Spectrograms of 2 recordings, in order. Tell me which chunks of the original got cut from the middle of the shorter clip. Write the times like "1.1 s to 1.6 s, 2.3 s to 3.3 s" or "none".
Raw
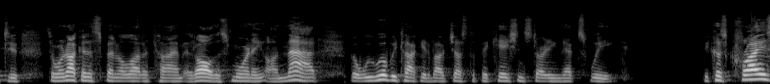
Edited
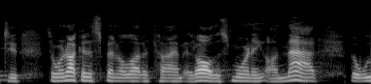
none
